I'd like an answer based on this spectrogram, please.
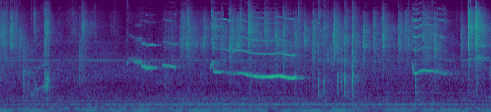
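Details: Domestic cat in a household cat family with a Shirazi male, a rescued stray female and three newborn kittens; thin, high mews slide downward, one long drawn-out call then a shorter one, over a steady low hum and soft knocks.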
